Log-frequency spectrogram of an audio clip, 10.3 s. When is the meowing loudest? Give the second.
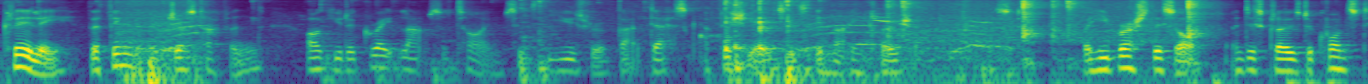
1 s.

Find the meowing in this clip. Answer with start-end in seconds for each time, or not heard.
0.8-1.6, 5.6-7.6.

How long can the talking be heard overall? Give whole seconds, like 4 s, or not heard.
10 s.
